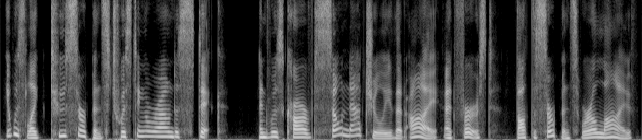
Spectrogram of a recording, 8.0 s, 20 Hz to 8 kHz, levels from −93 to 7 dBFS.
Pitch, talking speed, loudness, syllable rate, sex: 225 Hz, 170 wpm, -19 LUFS, 4.7 syllables/s, female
